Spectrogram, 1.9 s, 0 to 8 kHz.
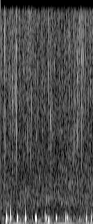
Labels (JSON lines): {"label": "biophony, pulse", "recorder": "SoundTrap 500"}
